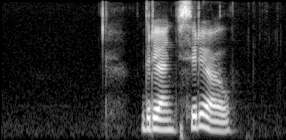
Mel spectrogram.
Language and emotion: Russian, neutral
